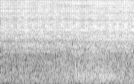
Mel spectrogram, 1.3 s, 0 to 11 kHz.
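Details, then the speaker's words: 3D printer pen feeding green filament, with feed increased while running: high, thin whirring with rapid ratchety clicking; the feed motor is labouring to push the filament. "Can I pick the feed up? Yep, so while it's going, I can increase the feed. But it seems to struggle, like it's having trouble pushing this green filament"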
